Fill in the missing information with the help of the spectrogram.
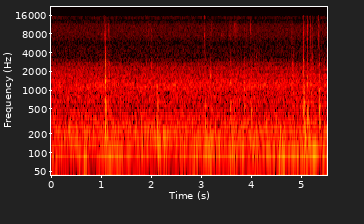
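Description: Computer keyboard keys clicking a few times as a name is typed and deleted: one click about a second in, a few faint ones in the middle, and a short run near the end. A steady low hum and hiss of background noise runs underneath.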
